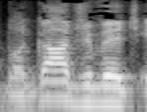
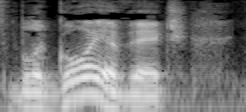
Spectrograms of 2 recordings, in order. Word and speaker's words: Blagojevich: I mispronounced that Blagojevich. It's Blagojevich.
